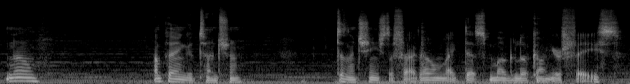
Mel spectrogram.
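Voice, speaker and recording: A man's voice: low voice, animated, measured pace, creaky. A man playing a tabletop game in character, defiant and sarcastic, often laughing. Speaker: player. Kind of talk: in-character tabletop role-play. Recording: music playing behind.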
